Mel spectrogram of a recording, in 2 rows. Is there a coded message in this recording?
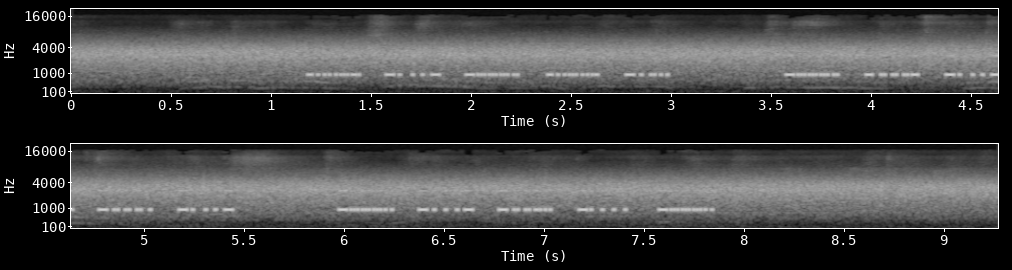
Yes: Hellschreiber (Feld-Hell, 122.5 baud) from 1.2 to 7.8 s, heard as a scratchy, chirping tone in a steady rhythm, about 900 Hz, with radio static and the noise of a subway station. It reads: GWBQK BAWPW EHRLE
